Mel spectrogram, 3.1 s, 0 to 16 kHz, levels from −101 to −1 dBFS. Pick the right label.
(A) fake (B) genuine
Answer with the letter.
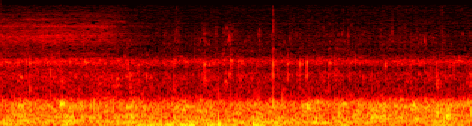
B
